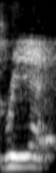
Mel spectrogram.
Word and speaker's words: rillette: So even though it's spelt, and my best mate called it rillette for ages, it's spelt rillette, but the L's are silent, so it's rillette, which is basically like potted meat or a kind of chunky pate.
